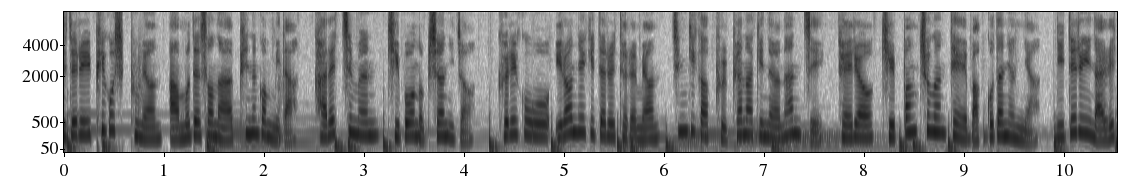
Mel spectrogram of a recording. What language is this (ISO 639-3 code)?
kor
